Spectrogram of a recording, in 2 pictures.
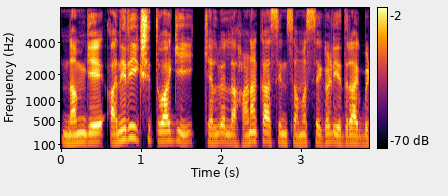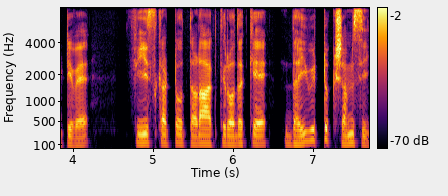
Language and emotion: Kannada, sad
